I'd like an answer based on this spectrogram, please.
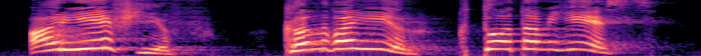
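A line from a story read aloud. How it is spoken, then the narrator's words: Shouting. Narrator (Russian): закричал Паисий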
